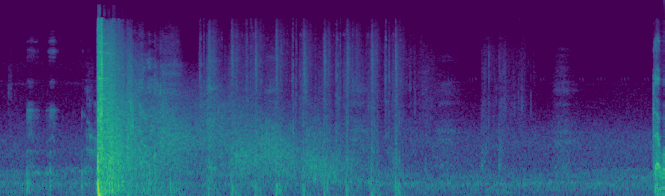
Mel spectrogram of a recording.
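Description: A single gunshot rings out in the survival game DayZ, a sudden loud crack with a long echoing tail that fades over a few seconds. Scattered light clicks and footsteps follow.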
